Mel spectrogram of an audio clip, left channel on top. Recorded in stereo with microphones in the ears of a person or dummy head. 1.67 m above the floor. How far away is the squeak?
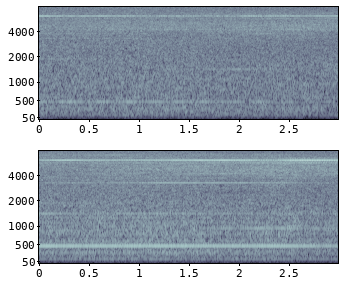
No squeak in this recording.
